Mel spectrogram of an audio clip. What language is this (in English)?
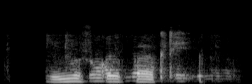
Pashto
